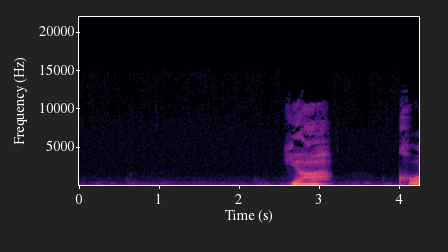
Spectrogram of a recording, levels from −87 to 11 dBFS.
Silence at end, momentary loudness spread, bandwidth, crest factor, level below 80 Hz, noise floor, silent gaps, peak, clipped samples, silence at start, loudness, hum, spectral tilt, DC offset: 0 s; 14 LU; 11.5 kHz; 20 dB; -62 dBFS; -59 dBFS; none; -8 dBFS; under 0.1%; 2.6 s; -23 LUFS; none; -6 dB/octave; under 0.1%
